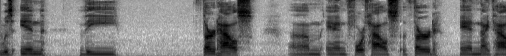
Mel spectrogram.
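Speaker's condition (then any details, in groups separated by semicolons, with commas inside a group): No condition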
